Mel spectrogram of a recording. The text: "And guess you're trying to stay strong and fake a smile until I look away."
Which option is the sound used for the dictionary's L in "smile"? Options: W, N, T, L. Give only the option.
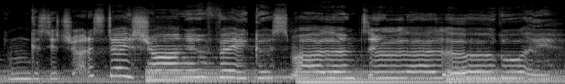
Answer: L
